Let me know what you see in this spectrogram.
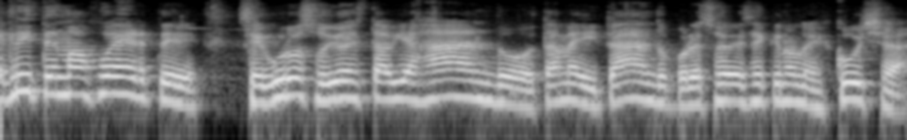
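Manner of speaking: mocking, taunting tone, pitched high.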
